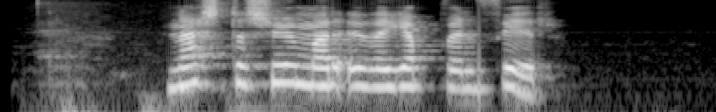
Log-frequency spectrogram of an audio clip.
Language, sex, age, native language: Icelandic, female, 10, German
